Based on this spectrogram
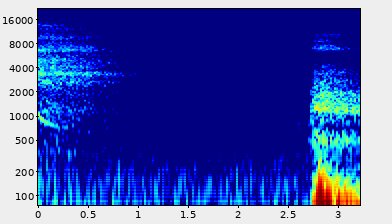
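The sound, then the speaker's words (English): A person demonstrates slow, deep breathing to stay calm: a long, airy breath out fades slowly, followed by a quiet pause, then another deep breath in starts loudly. No one speaks. “But if you're feeling a bit worked up and you're feeling a bit stressed about things, then I would suggest to do deep breathing between the shots and just nice deep breaths in.”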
